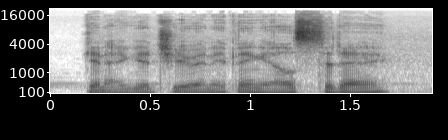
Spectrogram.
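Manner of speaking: put-on deepest possible voice. Retelling answering a drive-through order as instructed: imitating his own deepest voice possible. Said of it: "do it in your deepest voice possible".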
